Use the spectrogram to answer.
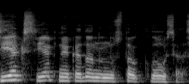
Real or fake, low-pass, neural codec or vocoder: fake; 14.4 kHz; codec, 44.1 kHz, 7.8 kbps, DAC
